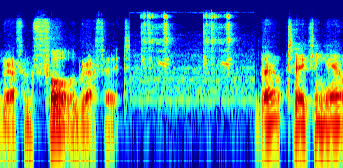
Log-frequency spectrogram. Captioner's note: camera snapping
